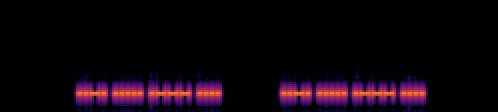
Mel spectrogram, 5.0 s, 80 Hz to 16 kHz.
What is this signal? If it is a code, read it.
Morse code, heard as a keyed tone, about 37 wpm, 700 Hz. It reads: F5JH F5JH
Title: DXCC-100 Call Signs - 4 Characters - Repeated 2x - 40wpm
